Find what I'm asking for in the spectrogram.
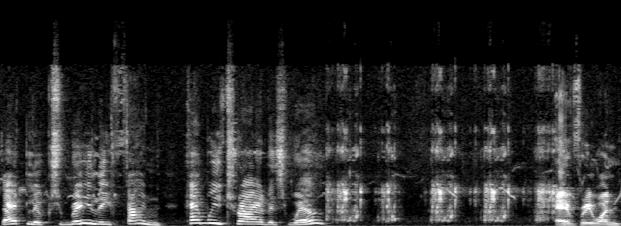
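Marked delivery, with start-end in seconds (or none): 0.0-3.3 put-on very high eager child voice; little kangaroo asking to play; Kylie. A narrator's reading. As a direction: beg to join in. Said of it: "gasps Kylie".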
